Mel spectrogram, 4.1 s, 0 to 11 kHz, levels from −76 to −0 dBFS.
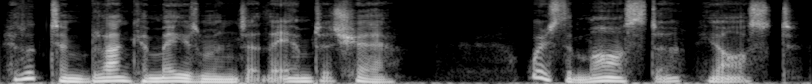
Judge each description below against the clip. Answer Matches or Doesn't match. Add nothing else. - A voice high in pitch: Doesn't match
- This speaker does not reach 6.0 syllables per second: Doesn't match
